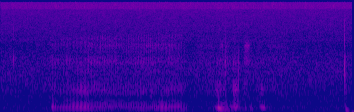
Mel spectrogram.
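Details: Quiet snoring during sleep: soft, rumbling breath noise with a buzzing quality on one breath, then a few snuffling sounds.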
